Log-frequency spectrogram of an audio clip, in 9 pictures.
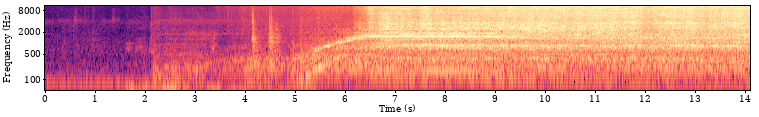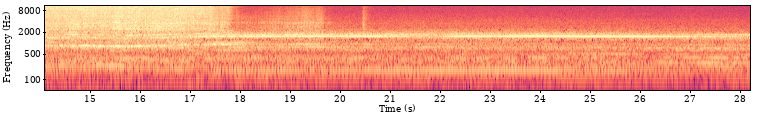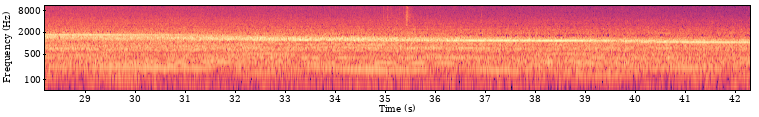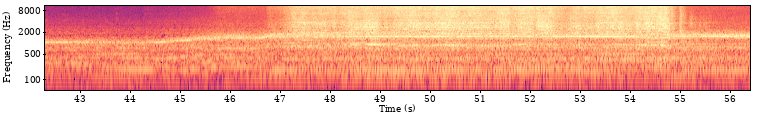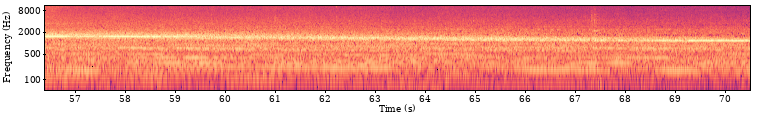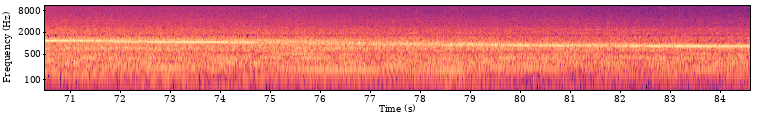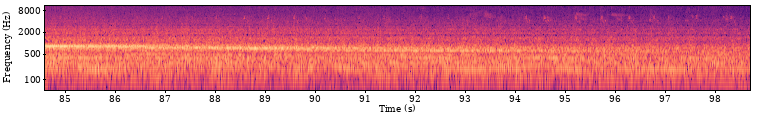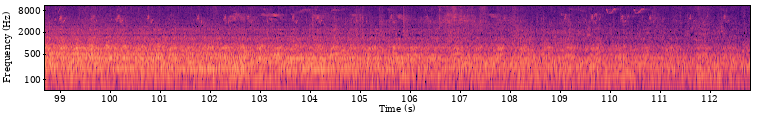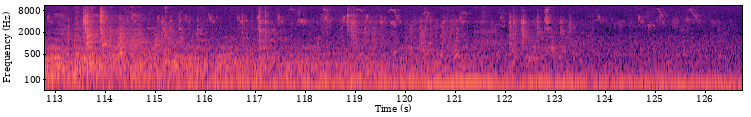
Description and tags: circular saw at a construction site
* circular saw for cutting stone on a construction site
* ambient noise: birds, voices, construction site
* distance to source: ~8m
* height above source: ~5m
* Post processing: none
* microphone: Samson C01
* cables: 2x 6m Sommer SC-THE Stage 22, Hicon Connectors
circular-saw, construction, construction-machine, construction-site, cutting, saw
